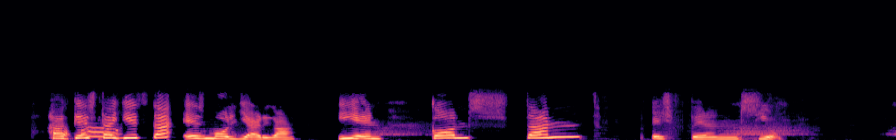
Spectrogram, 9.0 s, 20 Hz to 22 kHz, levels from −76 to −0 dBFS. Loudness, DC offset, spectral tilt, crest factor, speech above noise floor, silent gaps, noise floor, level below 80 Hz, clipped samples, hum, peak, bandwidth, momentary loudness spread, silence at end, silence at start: -14 LUFS; under 0.1%; -3 dB/octave; 14 dB; 60 dB; none; -74 dBFS; -66 dBFS; under 0.1%; none; -2 dBFS; 7.8 kHz; 8 LU; 1.15 s; 0.5 s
